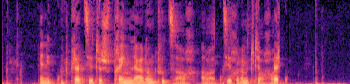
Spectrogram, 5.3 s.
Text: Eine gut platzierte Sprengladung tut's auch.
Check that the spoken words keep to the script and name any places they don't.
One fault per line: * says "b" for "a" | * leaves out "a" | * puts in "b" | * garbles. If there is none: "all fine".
* garbles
